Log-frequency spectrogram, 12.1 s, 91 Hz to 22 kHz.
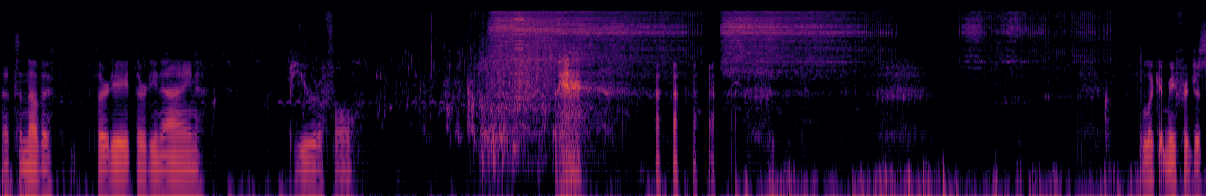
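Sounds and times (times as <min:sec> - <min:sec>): fish splashing at surface: 0:03.9 - 0:05.6
fishing reel drag clicking: 0:05.0 - 0:11.2.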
